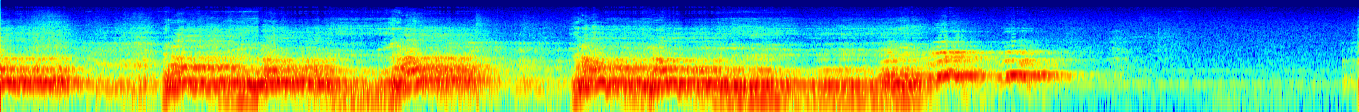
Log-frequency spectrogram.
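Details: Rescued large-breed puppy, pulled from a high-kill shelter hours before euthanasia, inside a home for the first time; drawn-out, wavering harmonic whines and howls in long bursts, broken by short pauses, then quiet at the end.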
